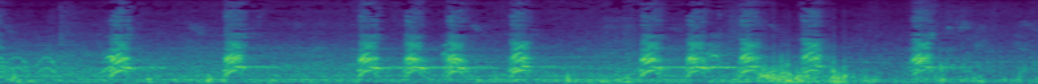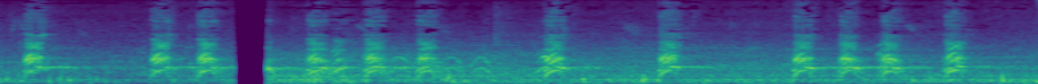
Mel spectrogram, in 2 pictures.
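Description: A Labrador Retriever barks repeatedly in short, sharp, mid-pitched bursts, often in quick pairs.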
